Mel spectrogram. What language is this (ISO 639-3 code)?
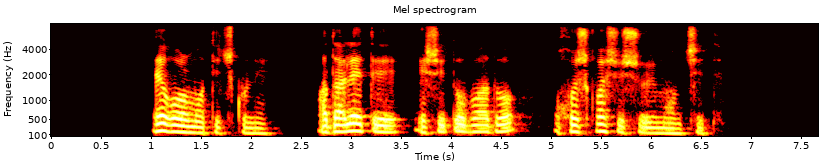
lzz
